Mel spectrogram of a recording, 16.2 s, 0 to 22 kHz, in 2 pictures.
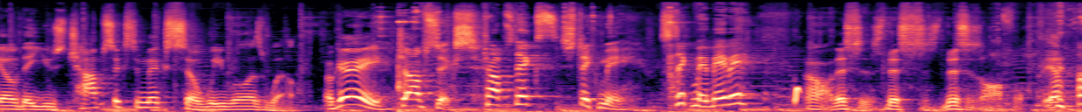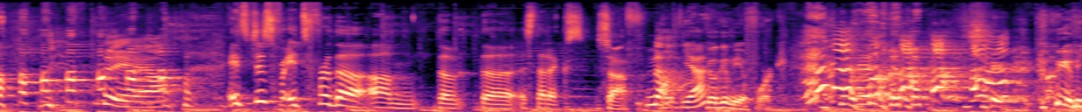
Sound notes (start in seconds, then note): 7.8 laughing; 14.0 laughing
